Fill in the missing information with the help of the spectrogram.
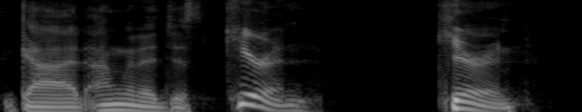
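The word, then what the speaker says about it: Ciarán: Kieran, but it's spelled way different than like Kieran Culkin. I've just always heard it's Kieran Hines.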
